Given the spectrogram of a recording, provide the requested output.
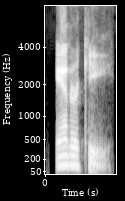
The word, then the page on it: anarchy: American English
